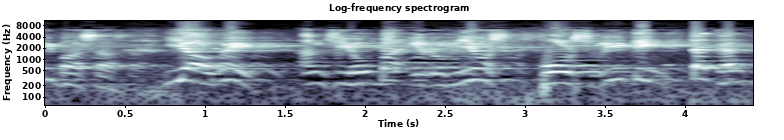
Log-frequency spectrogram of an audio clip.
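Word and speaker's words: Yahweh: Lord is a substitute to theat to the pronunciation of theat according to the references ng K ibasa yahwe ang Jehova false reading daghan pa ang Lord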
